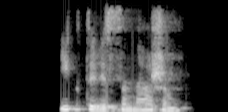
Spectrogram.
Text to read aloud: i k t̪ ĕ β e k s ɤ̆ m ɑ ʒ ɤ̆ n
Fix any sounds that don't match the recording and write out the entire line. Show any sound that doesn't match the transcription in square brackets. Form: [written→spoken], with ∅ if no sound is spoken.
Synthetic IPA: i k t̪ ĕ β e [k→∅] s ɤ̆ [m→n] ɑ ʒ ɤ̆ [n→m]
